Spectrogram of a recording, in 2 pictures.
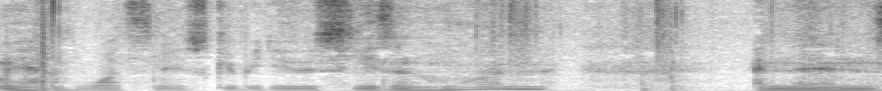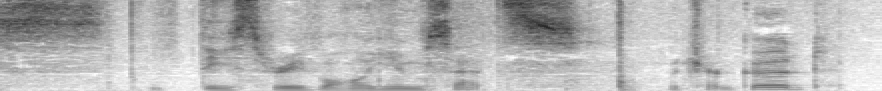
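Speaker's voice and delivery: hushed whisper. Going through tv series box sets while someone else is nearby, whispering. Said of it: "I'm sorry I'm whispering".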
